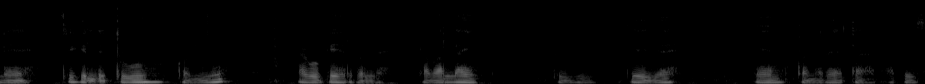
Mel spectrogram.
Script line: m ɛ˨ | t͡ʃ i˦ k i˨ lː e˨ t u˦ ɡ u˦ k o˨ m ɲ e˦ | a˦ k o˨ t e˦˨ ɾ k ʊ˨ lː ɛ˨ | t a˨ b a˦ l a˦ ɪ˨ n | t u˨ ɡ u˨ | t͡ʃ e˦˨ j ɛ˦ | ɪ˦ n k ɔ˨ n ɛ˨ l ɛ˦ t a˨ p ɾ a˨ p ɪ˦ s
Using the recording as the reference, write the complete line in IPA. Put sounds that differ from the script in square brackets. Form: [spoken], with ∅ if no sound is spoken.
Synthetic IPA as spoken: [n] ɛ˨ | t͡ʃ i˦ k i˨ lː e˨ t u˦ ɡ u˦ k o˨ m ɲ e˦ | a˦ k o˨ [k] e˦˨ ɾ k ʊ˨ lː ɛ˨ | [k] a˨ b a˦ l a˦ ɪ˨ n | t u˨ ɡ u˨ | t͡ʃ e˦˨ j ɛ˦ | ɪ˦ n k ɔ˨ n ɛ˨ [ɾ] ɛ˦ t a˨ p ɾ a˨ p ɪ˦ s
